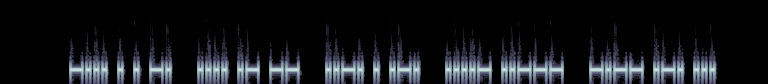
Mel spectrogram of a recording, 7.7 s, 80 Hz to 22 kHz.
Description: Morse code, heard as a keyed tone, about 32 wpm, 700 Hz. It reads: BEEN HAM FER 42 YRS
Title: Practice QSO - Exchange 3 - More Info - 30wpm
